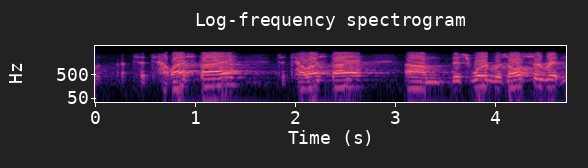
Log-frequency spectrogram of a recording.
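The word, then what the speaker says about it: τετέλεσται: in this first sentence, it looks like the word is pronounced tetelestai.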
